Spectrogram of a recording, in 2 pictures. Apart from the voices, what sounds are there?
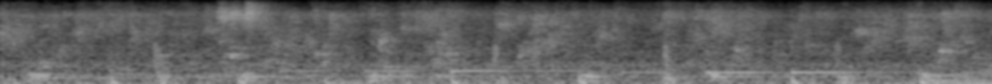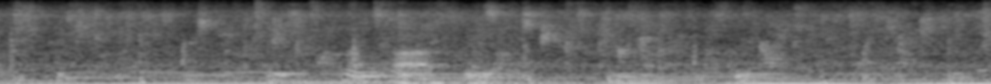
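rain falling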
